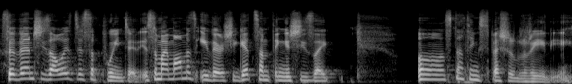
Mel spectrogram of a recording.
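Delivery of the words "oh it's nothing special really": put-on Palestinian accent. Imitating mom judging her restaurant food: strong Palestinian accent. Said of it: "an awesome, strong Palestinian accent".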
